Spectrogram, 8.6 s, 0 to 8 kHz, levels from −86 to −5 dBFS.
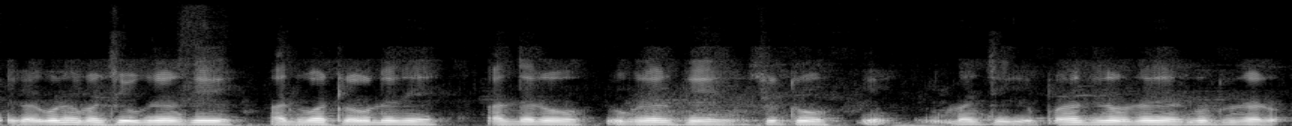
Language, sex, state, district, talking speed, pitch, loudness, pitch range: Telugu, male, Andhra Pradesh, Krishna, 85 wpm, 115 Hz, -15 LUFS, 110-115 Hz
